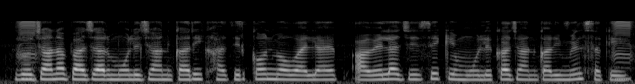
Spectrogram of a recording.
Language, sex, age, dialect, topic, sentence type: Bhojpuri, female, 18-24, Western, agriculture, question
